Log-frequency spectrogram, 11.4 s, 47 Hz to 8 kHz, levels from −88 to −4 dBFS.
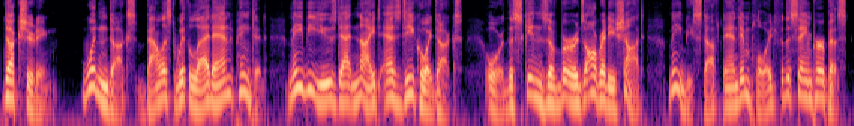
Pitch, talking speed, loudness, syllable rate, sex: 130 Hz, 170 wpm, -20 LUFS, 4.5 syllables/s, male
